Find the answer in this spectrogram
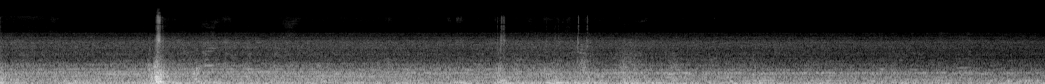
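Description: Passenger train running along the track, heard from inside the carriage: a steady rumble of wheels on rails, with one sharp knock about a second and a half in and a few lighter clicks around the middle.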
